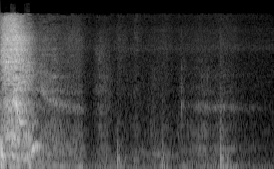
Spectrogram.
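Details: Unmuffled sneeze recorded by a woman, provoked by tickling with a feather: one loud, sharp sneeze followed by quiet breathing.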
